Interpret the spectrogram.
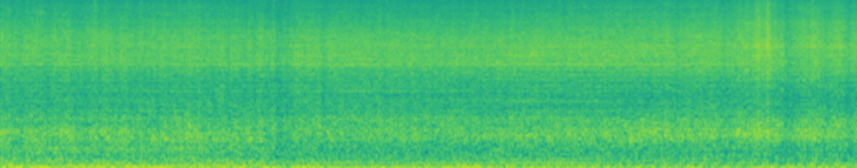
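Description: Passenger train running along the track, heard from on board: a steady, loud rumble of wheels and carriage with rushing air.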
